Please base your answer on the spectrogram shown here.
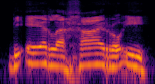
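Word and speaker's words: Beer-lahai-roi: Wherefore the well was called Beer Laharoy, or Beer Laharoy. Behold, it is between Kadesh and Bered. Let's see if I pronounced that right. Strong's H 883. Be'er lachai ro'i.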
